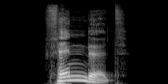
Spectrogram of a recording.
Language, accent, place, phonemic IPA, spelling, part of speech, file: German, Germany, Berlin, /ˈfɛndət/, fändet, verb, De-fändet.ogg
- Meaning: second-person plural subjunctive II of finden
